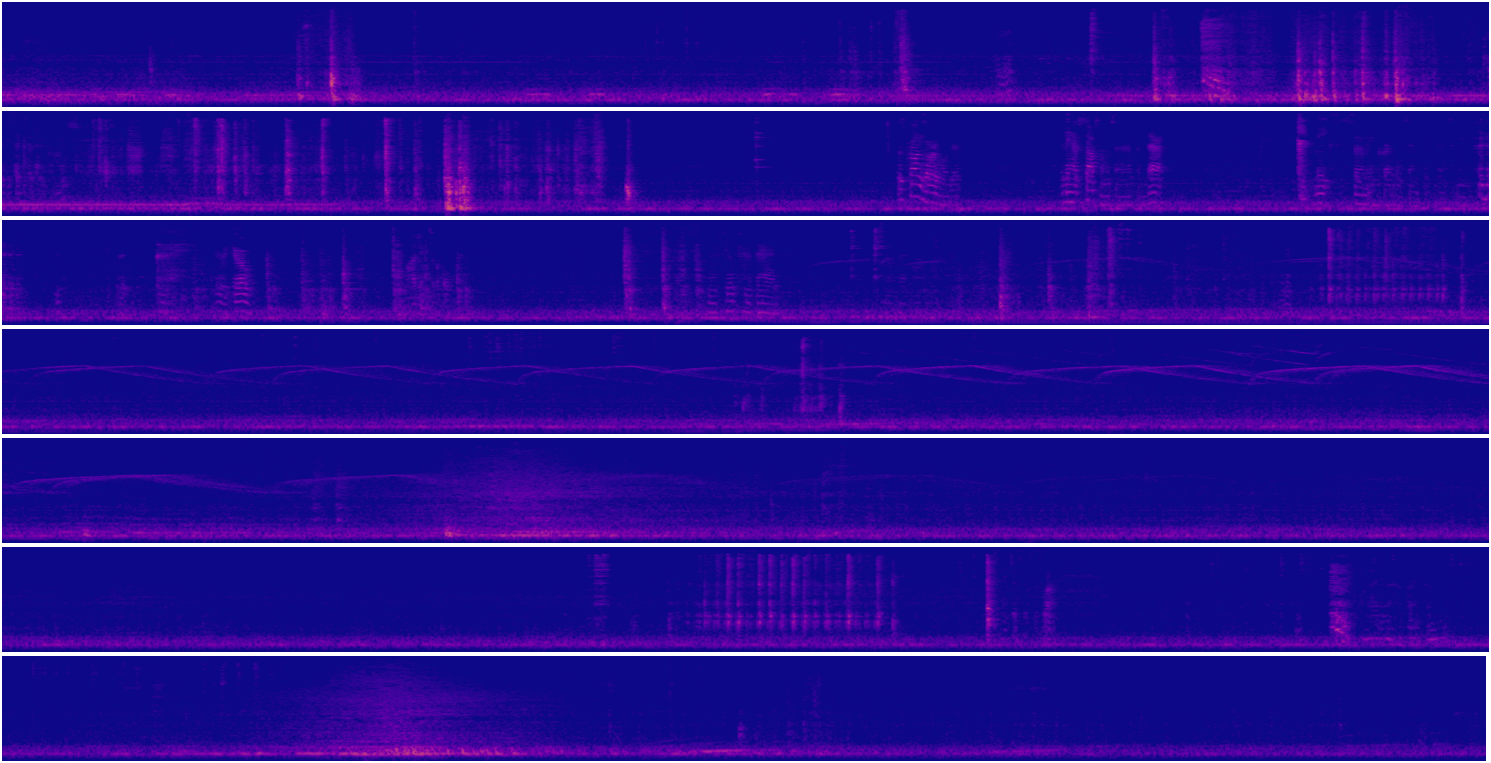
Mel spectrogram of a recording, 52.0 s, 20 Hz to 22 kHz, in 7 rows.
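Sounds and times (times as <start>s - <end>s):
low synthesizer drone: 0.0s - 9.5s
steady low hum: 0.0s - 52.0s
clicks and rattles of small parts: 5.8s - 10.7s.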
